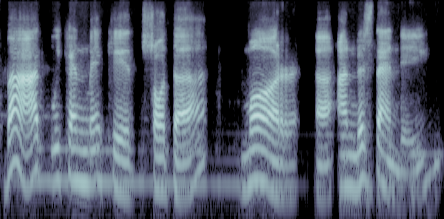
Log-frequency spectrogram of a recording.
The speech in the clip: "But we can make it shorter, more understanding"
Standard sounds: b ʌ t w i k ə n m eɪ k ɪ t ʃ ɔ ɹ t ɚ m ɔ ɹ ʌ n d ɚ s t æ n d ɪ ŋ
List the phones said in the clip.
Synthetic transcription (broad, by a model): b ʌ t w i k ə n m eɪ k ɪ t s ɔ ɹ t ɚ m ɔ ɹ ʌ n d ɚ s t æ n d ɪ ŋ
